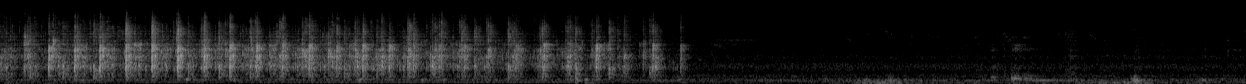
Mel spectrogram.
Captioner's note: applause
